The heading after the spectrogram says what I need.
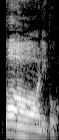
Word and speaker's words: الطالب: Ta is sun letter, and that's why the lam has become quiet. Alif is quiet, is silent because it's not at the beginning. Therefore, we need to link the a to the first to, which is hiding here, carrying sukun.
